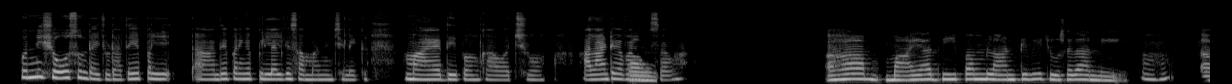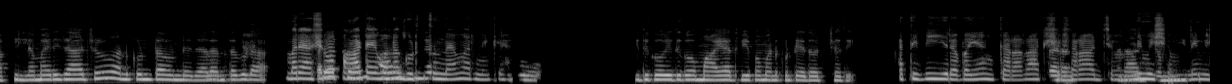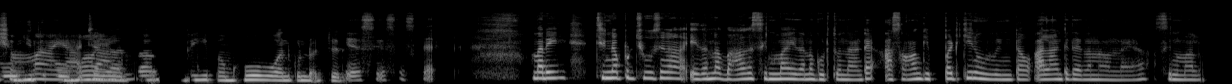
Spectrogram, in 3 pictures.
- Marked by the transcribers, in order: other background noise; in English: "లైక్"; tapping; in English: "షో"; in English: "సాంగ్స్"; singing: "అతివీర భయంకర, రాక్షస రాజ్యం నిమిషం, నిమిషం మాయా జాలం"; singing: "తర తన రాజ్యం ఇదుగో ఇదుగో మాయా జా ద్వీపం హో!"; in English: "యస్. యస్. యస్ కరెక్ట్"; sniff; in English: "సాంగ్"
- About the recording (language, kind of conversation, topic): Telugu, podcast, మీ చిన్నప్పటి జ్ఞాపకాలను వెంటనే గుర్తుకు తెచ్చే పాట ఏది, అది ఎందుకు గుర్తొస్తుంది?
